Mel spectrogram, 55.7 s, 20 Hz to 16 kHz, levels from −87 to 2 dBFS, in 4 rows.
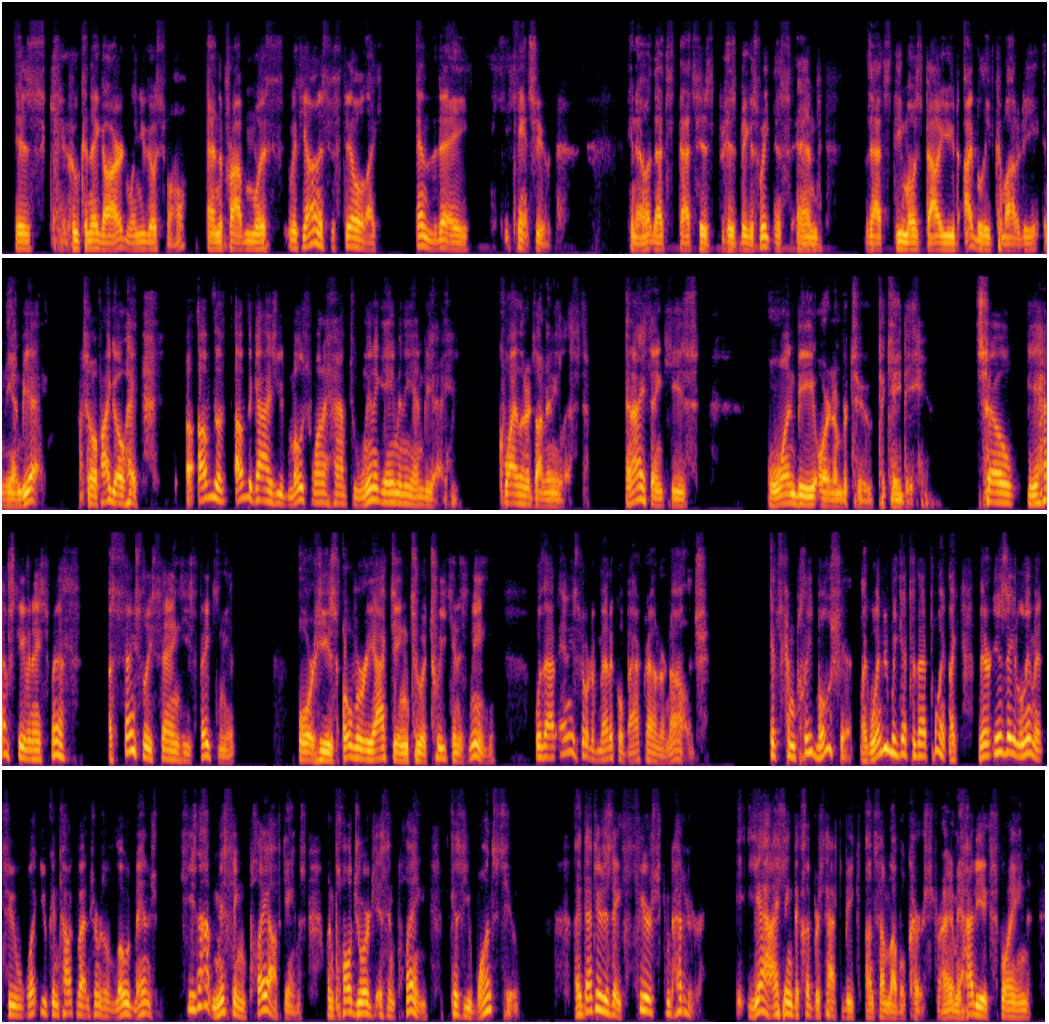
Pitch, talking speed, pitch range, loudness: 135 Hz, 190 wpm, 105-170 Hz, -15 LUFS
